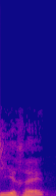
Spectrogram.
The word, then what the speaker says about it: iraient: So ils iraient, and then if you look carefully, you get A-I-E-N-T. Okay, but then phonetically it goes like E. Okay, so technically these form and these forms here are pronounced the same way, and it goes like irait.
